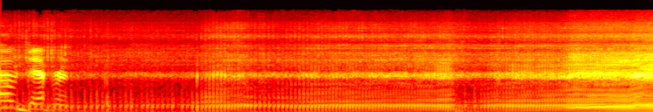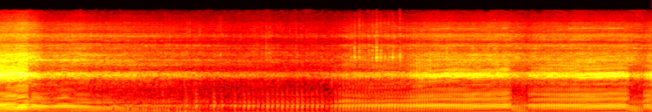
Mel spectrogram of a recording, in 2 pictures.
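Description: A dirt bike engine roars up close, revving up and down.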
